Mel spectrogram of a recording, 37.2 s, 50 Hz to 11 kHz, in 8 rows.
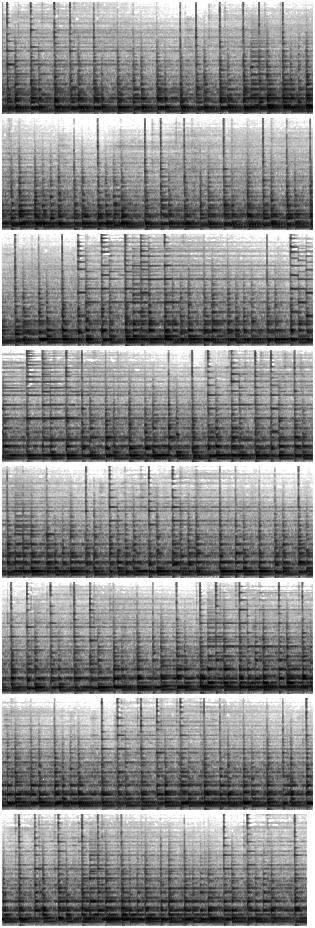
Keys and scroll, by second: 0.7 Left, 1.1 Left, 1.3 Left, 1.4 Left, 2.0 Left.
